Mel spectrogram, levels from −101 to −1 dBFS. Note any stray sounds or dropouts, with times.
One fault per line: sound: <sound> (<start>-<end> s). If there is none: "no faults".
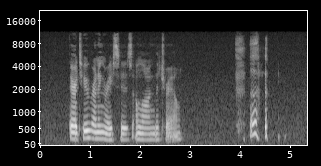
sound: laugh (3.9-4.6 s)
